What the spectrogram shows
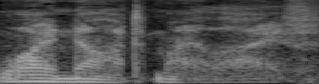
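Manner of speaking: hushed, pleading voice.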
